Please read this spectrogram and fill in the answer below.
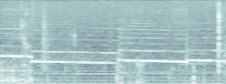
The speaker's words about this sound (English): Ironic that we're going to have a fire engine in the background here in a second.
